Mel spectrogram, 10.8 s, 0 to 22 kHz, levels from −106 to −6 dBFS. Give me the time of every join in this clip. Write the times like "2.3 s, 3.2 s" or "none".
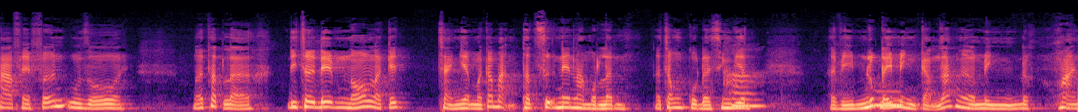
none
